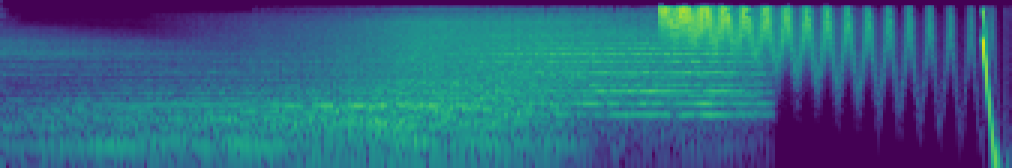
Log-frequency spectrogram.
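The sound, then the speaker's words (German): A steam locomotive sound: a swelling, rushing hiss of steam in the boiler builds for several seconds, then breaks into a quick run of rhythmic chuffing puffs ending in one sharp final burst. “Ihr hört Dampf im Kessel.”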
